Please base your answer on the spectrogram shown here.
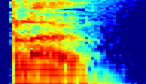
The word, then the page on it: blow: British English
